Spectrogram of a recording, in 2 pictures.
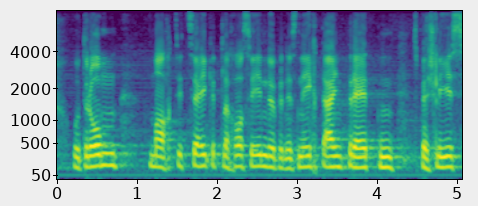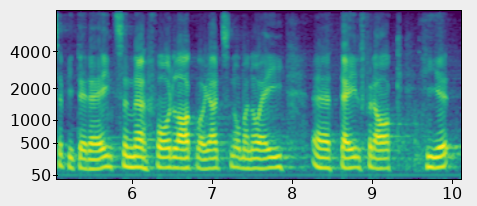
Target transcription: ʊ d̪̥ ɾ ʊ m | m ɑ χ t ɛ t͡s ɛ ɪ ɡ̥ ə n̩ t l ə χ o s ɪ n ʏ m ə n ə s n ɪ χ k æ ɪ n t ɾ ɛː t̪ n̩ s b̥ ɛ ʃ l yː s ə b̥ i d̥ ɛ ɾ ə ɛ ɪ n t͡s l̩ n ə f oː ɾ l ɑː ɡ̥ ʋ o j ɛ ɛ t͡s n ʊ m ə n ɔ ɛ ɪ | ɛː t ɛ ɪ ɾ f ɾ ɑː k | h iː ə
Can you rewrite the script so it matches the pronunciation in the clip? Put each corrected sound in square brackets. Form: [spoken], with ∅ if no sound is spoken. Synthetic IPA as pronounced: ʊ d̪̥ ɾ ʊ m | m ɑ χ t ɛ t͡s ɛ ɪ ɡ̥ ə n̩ t l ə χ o s ɪ n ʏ [b] ə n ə s n ɪ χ [t] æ ɪ n t ɾ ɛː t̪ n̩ [t͡s] b̥ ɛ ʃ l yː s ə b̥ i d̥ ɛ ɾ ə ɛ ɪ n t͡s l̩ n ə f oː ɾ l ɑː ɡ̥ ʋ o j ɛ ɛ t͡s n ʊ m ə n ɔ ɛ ɪ | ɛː t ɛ ɪ [l] f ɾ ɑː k | h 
